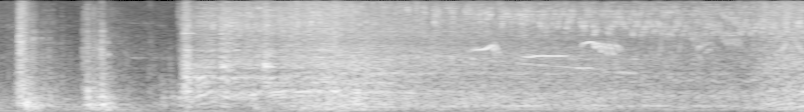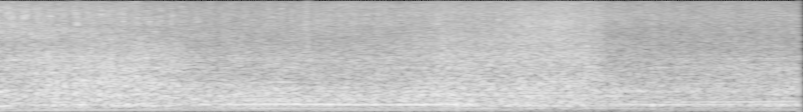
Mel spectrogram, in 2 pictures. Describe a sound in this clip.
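A car engine starts and runs.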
